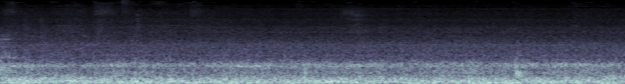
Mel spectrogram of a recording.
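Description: Steady running noise of a Kyushu Shinkansen Sakura train, heard from inside the passenger cabin as it travels along an elevated viaduct: a constant low rumble.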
